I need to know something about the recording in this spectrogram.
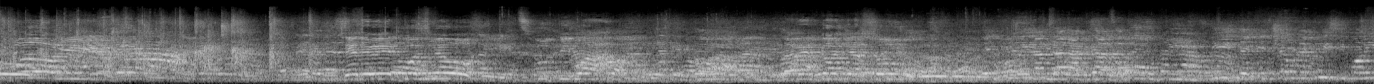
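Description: A man shouts with agitation close by.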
